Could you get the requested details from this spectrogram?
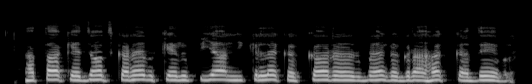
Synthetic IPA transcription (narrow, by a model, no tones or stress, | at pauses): ɦət̪aked͡ʒə̃ːt͡ʃkəɾebkeɾupjaniklekkəɾbɛ̃ɡɡɾaɦəkːd̪eb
